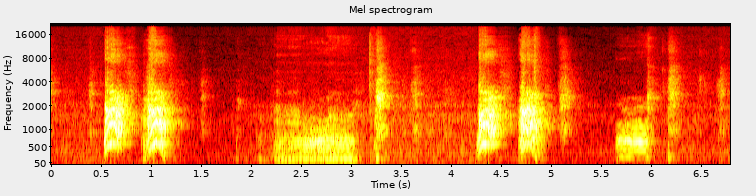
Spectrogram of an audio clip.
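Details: Pomeranian letting out paired sharp barks, then a drawn-out low growl, then another pair of barks and a short whine-like sound.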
